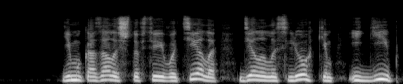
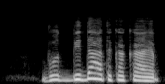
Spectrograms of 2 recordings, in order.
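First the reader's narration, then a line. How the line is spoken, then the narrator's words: Muttering to himself. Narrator (Russian): бормотал про себя Знайка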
